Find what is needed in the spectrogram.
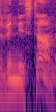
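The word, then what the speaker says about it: ונסתם: Now, the word v'nastem here is variously translated as what would usually be pronounced v'nistam, and it will be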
